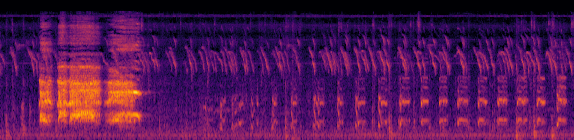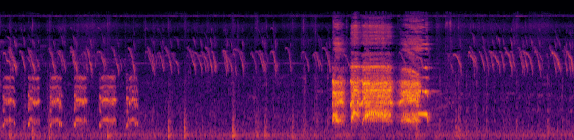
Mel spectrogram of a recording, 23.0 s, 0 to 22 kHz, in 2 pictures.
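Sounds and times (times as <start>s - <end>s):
chicken clucking: 0.0s - 22.9s
rooster crowing: 0.8s - 3.0s, 18.1s - 20.2s.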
